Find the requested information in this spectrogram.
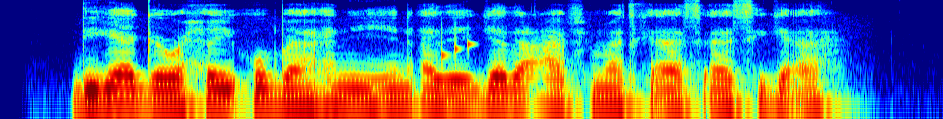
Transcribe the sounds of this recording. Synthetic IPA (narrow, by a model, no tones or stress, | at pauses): d̪ɪɣaːɡɐwɑħɑjʔʊbaːɦɐnjɪɦiːnɐðɛːd͡ʒɐðɐʕɑːfɪmaːd̪kʰɐɐsaːsɪɣɐʔɐh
